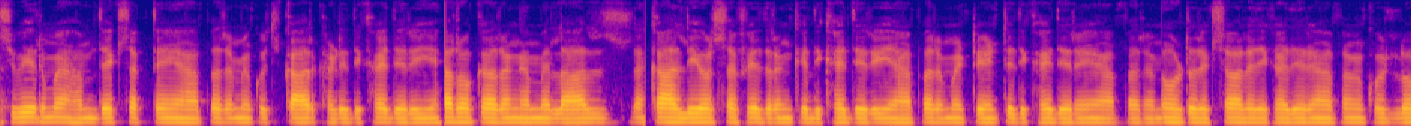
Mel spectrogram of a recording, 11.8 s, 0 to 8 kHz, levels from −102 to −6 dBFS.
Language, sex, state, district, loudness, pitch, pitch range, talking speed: Hindi, male, Maharashtra, Aurangabad, -23 LUFS, 105 Hz, 105-110 Hz, 265 wpm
